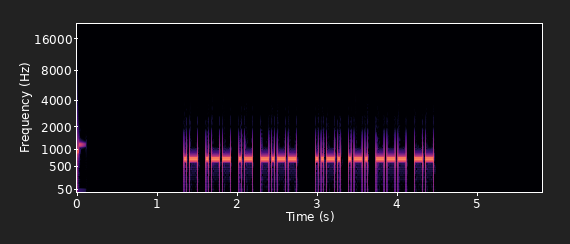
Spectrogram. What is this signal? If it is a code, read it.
Morse code, heard as a keyed tone, about 34 wpm, 700 Hz. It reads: AWAY FROM
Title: Sets of 2 Words 35wpm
